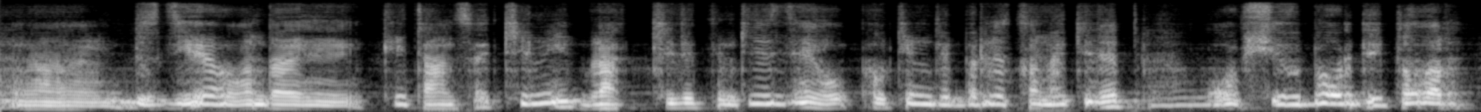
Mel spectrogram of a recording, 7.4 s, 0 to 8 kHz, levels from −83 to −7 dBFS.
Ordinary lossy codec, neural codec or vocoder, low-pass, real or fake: none; codec, 24 kHz, 1 kbps, SNAC; 7.2 kHz; fake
